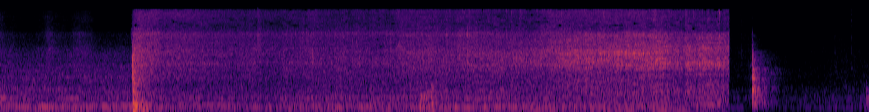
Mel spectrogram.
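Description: Food sizzles loudly in a hot pot.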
